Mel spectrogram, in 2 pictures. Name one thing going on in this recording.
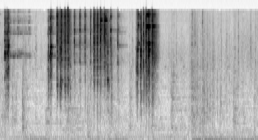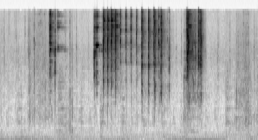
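A metal trap clanks and rattles as it is pried open.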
